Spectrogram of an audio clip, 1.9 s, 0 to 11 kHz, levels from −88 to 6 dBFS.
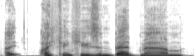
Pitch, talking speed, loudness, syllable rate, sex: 195 Hz, 185 wpm, -18 LUFS, 4.4 syllables/s, male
